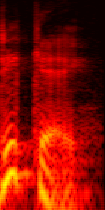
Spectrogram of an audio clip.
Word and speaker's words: Dike: Her name was Dike, or some pronounce it Dike.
